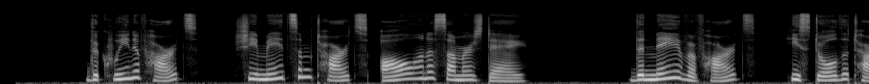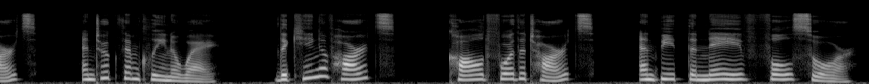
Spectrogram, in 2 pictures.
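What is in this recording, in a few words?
female US, classic rhymes; Queen of Hearts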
